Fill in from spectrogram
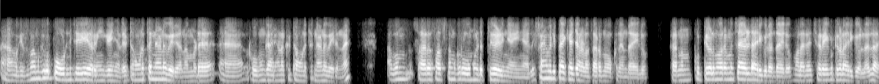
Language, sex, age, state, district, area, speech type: Malayalam, male, 18-30, Kerala, Kasaragod, rural, conversation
